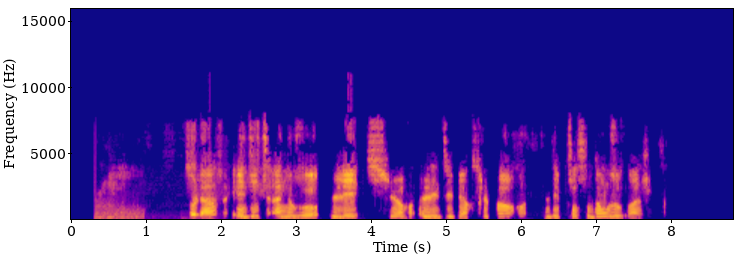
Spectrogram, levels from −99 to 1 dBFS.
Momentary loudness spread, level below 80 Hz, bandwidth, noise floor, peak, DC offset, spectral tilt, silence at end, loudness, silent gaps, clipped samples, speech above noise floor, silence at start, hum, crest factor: 14 LU; -66 dBFS; 8 kHz; -74 dBFS; 0 dBFS; under 0.1%; -3 dB/octave; 1.15 s; -19 LUFS; 3.33-3.45 s, 5.59-5.67 s; under 0.1%; 54 dB; 0.3 s; none; 22 dB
